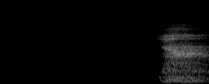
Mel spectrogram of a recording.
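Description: Near silence, then about one and a half seconds in a woman's audible breath, drawn just before she speaks.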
